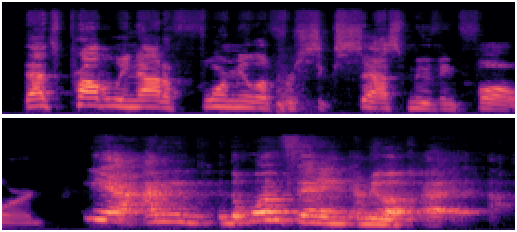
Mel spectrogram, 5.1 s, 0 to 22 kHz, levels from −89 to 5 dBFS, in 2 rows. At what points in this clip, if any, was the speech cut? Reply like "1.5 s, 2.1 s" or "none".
2.9 s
